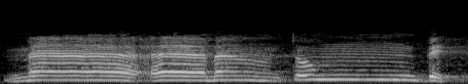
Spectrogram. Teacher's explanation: انما عند الوصل دي ميم مجردة من التشكيل، بعدها به بيحصل اخفاء مع الغنة، ما تضمش شفايفك، ما تقفلش شفايفك، يحصل انفراد في الشفايف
